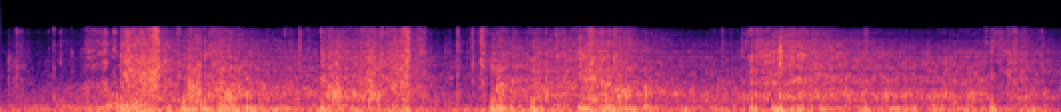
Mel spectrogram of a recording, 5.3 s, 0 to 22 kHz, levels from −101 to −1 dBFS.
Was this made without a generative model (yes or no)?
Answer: no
